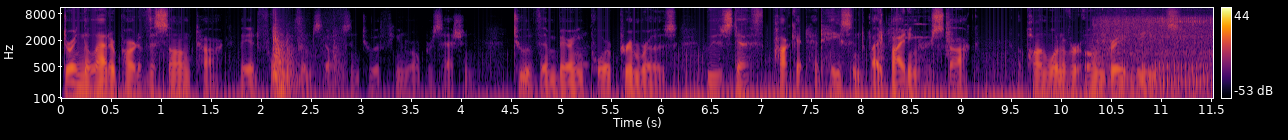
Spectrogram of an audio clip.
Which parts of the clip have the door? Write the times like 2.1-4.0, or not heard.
2.1-2.9, 8.1-8.9.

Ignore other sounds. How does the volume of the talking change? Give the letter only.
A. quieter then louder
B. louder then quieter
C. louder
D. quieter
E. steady
A.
